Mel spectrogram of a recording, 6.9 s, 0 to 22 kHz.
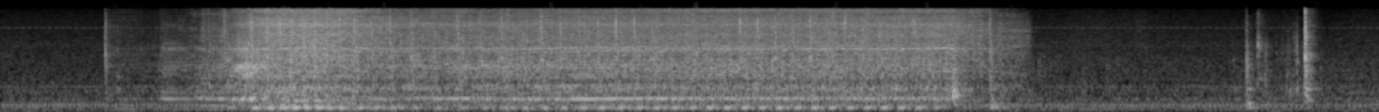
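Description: PFAFF 130-6 sewing machine driving through ten layers of canvas binding tape, a loud close motor hum with fast stitching that runs steadily for about four seconds and then stops, followed by a few small clicks.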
